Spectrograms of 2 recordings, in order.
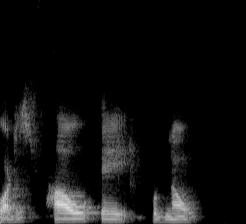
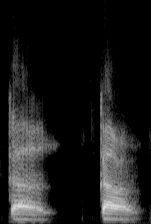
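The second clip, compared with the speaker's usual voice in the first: usual speaking voice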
